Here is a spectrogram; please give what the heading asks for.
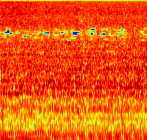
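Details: Dodge Caliber being repaired for power loss and stalling, fuel pump feed from the TIPM fuse box; after restoring power, steady low hum with an even, unchanging idle and no knocks or misses, although the stalling later returned.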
